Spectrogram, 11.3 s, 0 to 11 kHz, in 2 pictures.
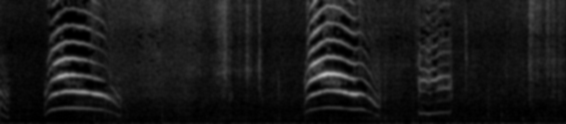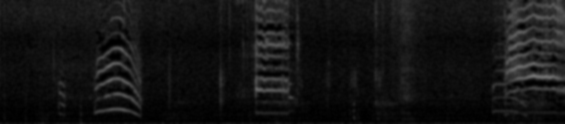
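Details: A female Siamese kitten, first-born of her litter (born 1 April 2021), gives loud, high, arching meows every few seconds from a birthing box with six sleeping littermates, demanding human attention until she feels a hand and hears a voice.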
